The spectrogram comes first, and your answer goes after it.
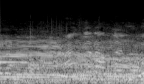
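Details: At Raniganj market in Dinajpur on 29 August 2024, a Sahiwal bull calf lets out a brief, steady, tonal lowing amid constant crowd noise and overlapping voices.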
